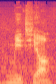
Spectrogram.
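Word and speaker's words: Meteion: teeth yeah me on i don't like her official pronunciation meteon i prefer mateo and listen well though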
